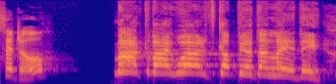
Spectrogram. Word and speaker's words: sigil: Those days back when my bear was more than just a sickle on my shield. It's pronounced sigil.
